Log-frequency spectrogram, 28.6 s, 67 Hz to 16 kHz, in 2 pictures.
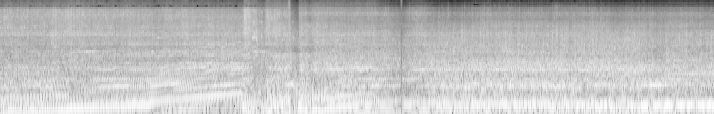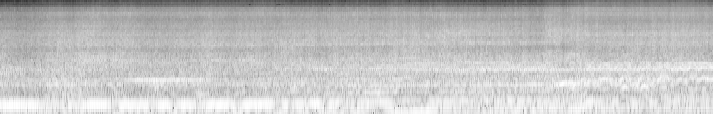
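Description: A 602 Sportsman dirt-track car's V8 crate engine heard from inside the cockpit. It revs up with a rising pitch over the first few seconds, lets off briefly about eight seconds in, then runs hard and steady at high revs.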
